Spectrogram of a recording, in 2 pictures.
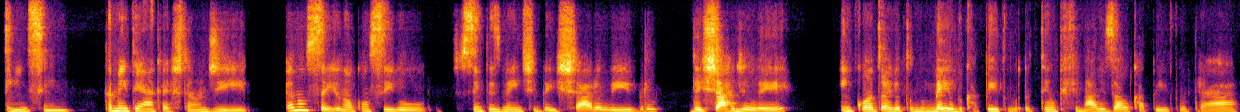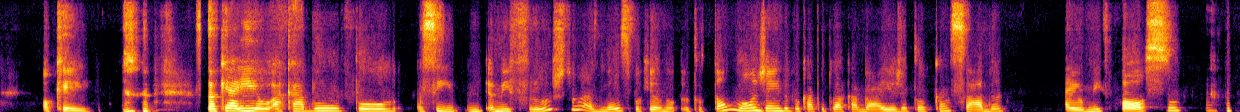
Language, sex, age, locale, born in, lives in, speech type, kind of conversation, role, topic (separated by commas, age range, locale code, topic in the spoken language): Portuguese, female, 25-29, pt-BR, Brazil, Portugal, conversation, advice, user, Como posso manter o foco durante longas sessões de trabalho ou estudo?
